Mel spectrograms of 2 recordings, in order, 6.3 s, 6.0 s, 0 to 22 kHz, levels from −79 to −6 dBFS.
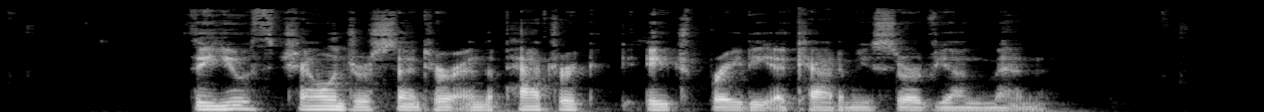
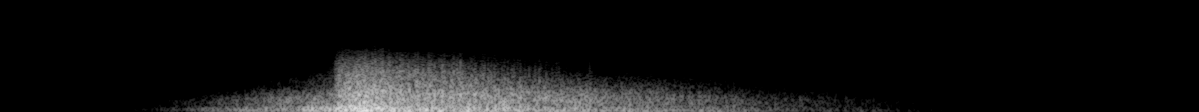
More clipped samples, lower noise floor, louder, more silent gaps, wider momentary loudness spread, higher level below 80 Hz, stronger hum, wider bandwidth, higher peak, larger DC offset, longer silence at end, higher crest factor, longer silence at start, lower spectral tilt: neither; second, -68 dBFS vs -72 dBFS; first, -21 LUFS vs -26 LUFS; neither; second, 7 LU vs 24 LU; second, -46 dBFS vs -36 dBFS; neither; first, 16 kHz vs 3.6 kHz; first, -2 dBFS vs -8 dBFS; neither; second, 1.05 s vs 2.3 s; about the same, 20 dB vs 22 dB; second, 0.95 s vs 1.15 s; second, -5.5 dB/octave vs -13 dB/octave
